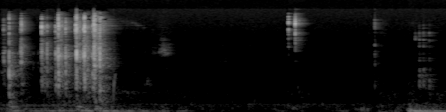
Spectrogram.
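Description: Typing on a computer keyboard: a quick run of keystrokes in the first second or so, then two single clicks near the end.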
